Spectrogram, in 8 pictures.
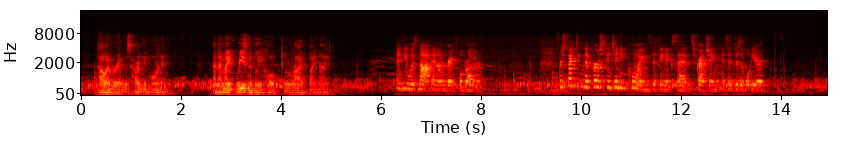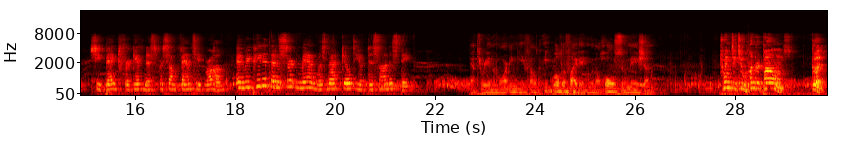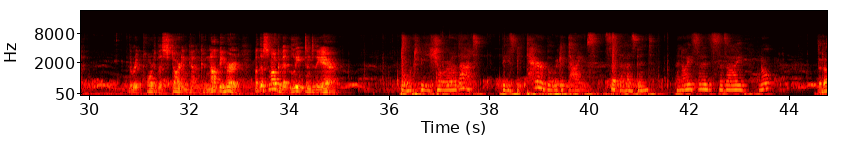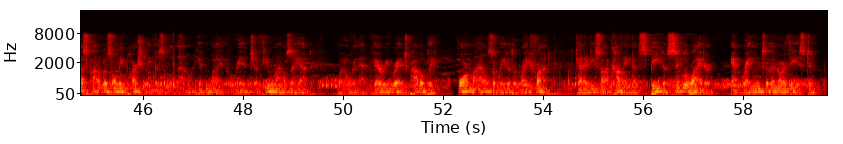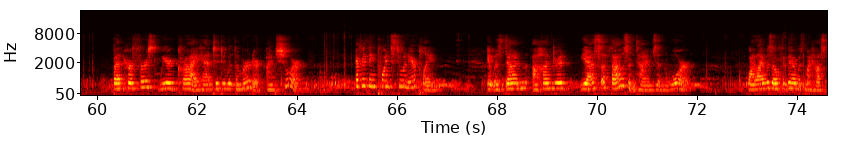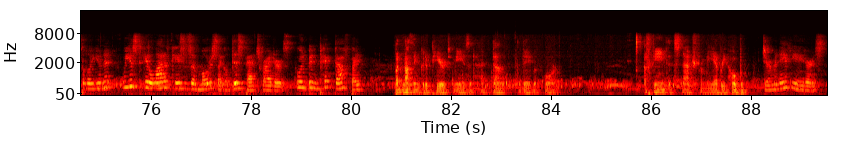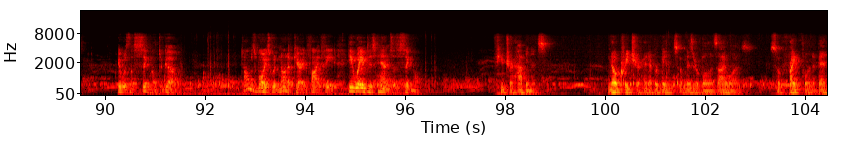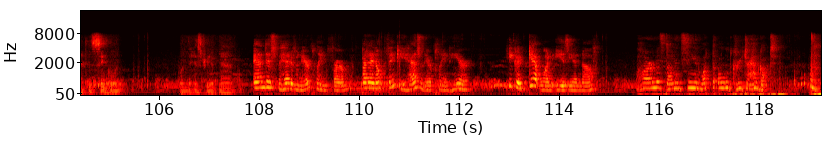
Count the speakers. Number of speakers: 6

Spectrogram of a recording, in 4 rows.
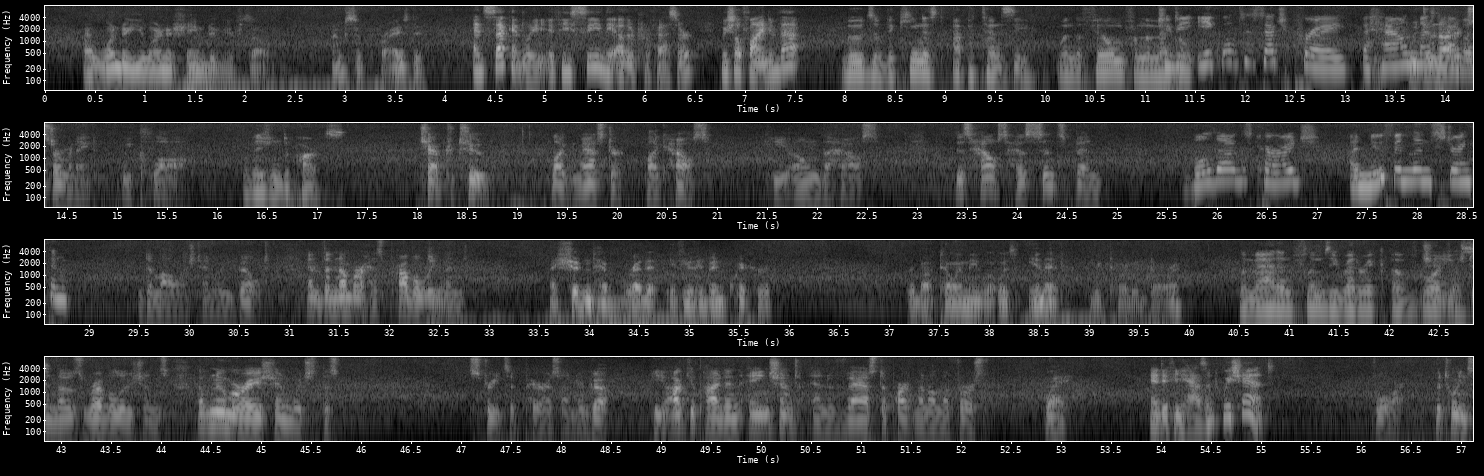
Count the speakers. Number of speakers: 5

